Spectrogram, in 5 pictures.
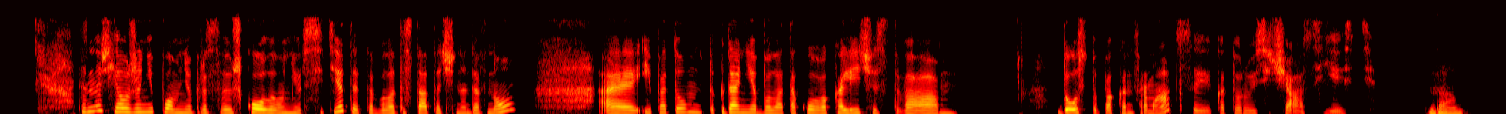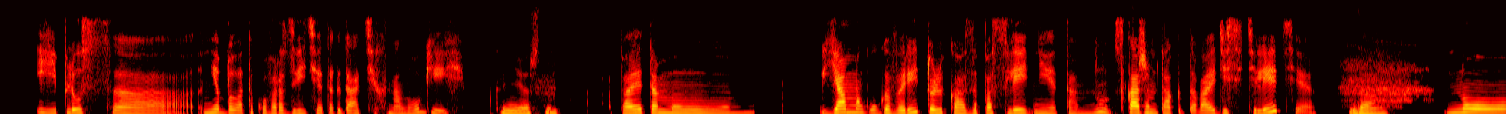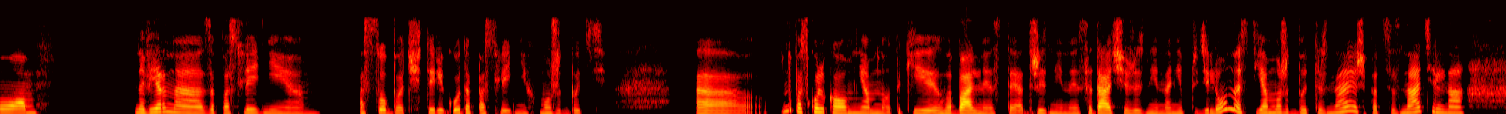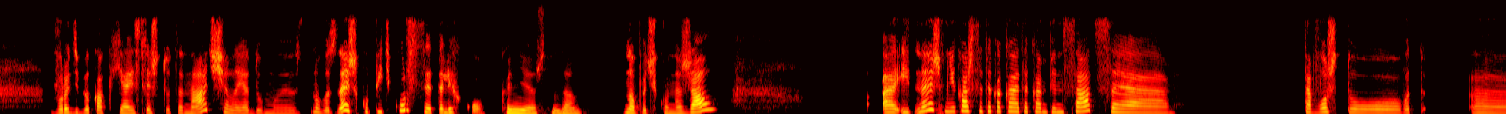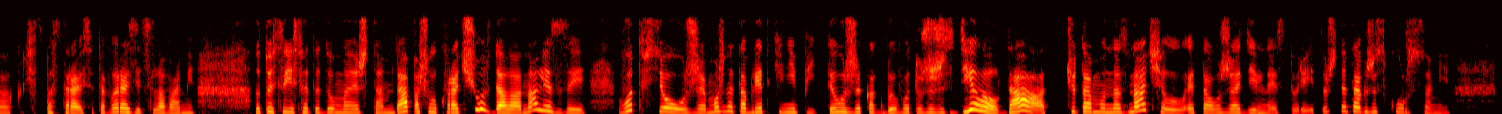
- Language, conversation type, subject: Russian, advice, Как вернуться к старым проектам и довести их до конца?
- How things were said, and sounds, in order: other background noise; tapping; drawn out: "Но"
